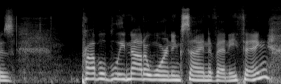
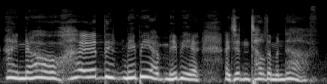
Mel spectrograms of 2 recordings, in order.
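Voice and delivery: slightly higher, fretful self-quote; mock dismay; 4 semitones higher than usual. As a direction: act out flustered regret, pitched up a bit. Reenacting own reaction in story.

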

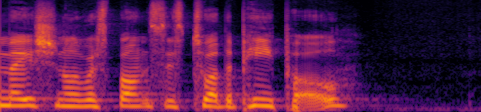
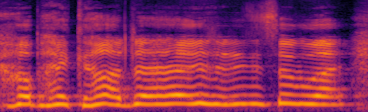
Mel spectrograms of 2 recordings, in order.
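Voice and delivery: shocked reaction; 6 semitones higher than usual. Retold or imitated. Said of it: "I'm like".

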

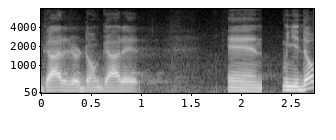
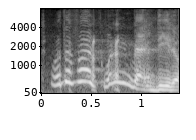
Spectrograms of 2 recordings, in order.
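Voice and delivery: much higher, outraged disbelief; faster than usual. Retold or imitated. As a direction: demand it in shock. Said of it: "And I'm like".

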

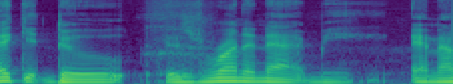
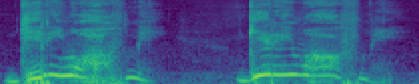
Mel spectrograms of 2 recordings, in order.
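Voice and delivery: high-pitched frantic begging, imitated; high, urgent mock plea; mock panicked plea. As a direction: imitate a panicked man pleading for help. Retells naked man's panicked plea.

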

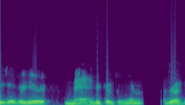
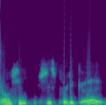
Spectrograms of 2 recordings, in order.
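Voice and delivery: mildly surprised; 11 semitones higher than usual. Retold or imitated. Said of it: "I was like".

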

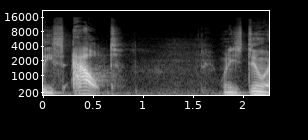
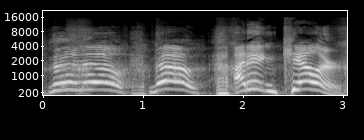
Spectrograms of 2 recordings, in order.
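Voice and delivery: mock protest; 13 semitones higher, 4 dB louder, slower than usual. Mock denial as accused killer.

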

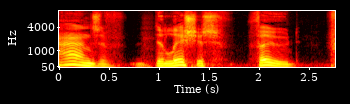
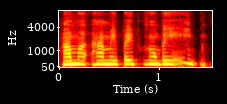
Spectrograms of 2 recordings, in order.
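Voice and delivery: much higher, sweet and doting; waitress voice; 10 semitones higher than usual. Retold or imitated. Waitress offering fried chicken to caller, high and doting. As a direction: dote on him like a favorite customer. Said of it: "hear her voice saying to me".

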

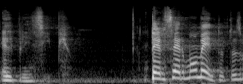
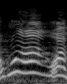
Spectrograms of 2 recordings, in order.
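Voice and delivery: high mock wailing of a baby girl; imitated baby cry; 11 semitones higher, 3 dB quieter than usual. Father imitates his daughter's crying for the congregation, mock wail. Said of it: "Mi hija lloraba".

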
